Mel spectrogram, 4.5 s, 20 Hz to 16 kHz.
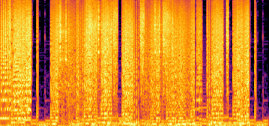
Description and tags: circuitbent Casio CTK-550 loop1
casio, circuit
